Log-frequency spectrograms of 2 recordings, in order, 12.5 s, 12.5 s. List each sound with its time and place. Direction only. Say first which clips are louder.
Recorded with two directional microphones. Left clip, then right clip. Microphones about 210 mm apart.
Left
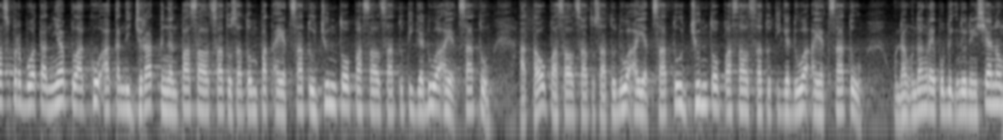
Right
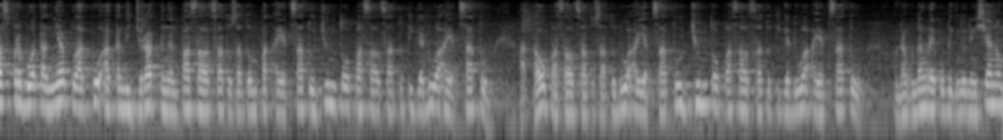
0.0 s a man's voice: left 3 dB; 40° left (ahead or behind)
